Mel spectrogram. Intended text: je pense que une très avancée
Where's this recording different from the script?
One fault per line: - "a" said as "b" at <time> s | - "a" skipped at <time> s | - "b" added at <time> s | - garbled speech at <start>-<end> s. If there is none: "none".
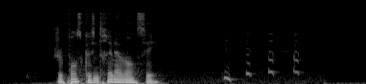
none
